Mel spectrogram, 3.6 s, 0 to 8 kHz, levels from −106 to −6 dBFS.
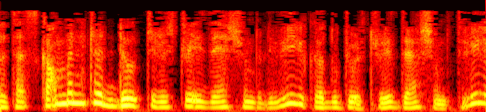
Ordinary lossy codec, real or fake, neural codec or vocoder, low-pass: MP3, 24 kbps; fake; codec, 16 kHz in and 24 kHz out, 0.4 kbps, LongCat-Audio-Codec, fine tuned four codebook decoder; 7.2 kHz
